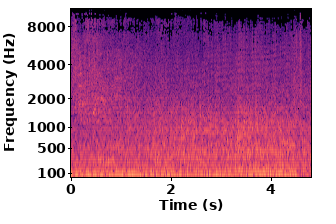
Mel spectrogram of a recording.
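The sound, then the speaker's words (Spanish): Rocket engine ignition and launch, a loud, dense roar that surges in and holds at full strength with a rough, rumbling texture for about five seconds, with no talk over it. “Ignición. El cohete despega.”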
